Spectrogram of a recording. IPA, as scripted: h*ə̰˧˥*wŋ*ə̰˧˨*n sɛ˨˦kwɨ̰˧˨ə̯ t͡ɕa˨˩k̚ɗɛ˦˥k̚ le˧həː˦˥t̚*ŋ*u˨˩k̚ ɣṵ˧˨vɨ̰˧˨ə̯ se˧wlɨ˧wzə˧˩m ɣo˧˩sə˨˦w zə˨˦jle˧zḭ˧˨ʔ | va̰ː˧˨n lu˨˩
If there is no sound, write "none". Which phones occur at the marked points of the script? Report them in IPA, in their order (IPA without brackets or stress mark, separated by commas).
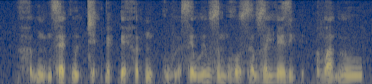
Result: ə̰˧˨, ə̰˧˥, ŋ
